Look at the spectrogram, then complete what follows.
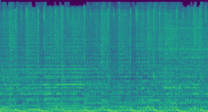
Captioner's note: crowd cheering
